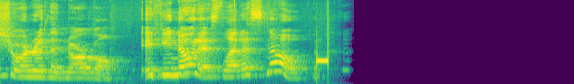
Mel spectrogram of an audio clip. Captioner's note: beep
